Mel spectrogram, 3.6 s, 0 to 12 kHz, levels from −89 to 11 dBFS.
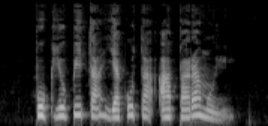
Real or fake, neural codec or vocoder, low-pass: real; none; 10.8 kHz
